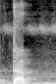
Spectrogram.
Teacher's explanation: Di atas ba ada tasydidnya, jadi harus ada jedanya baru kemudian diqalqalahkan. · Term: qalqalah akbar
